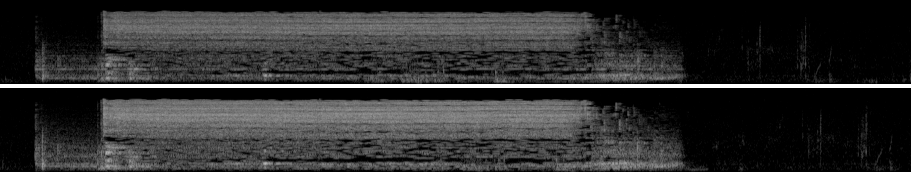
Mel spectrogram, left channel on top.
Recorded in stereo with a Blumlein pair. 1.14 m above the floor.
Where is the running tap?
25° right, 0.7 m.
